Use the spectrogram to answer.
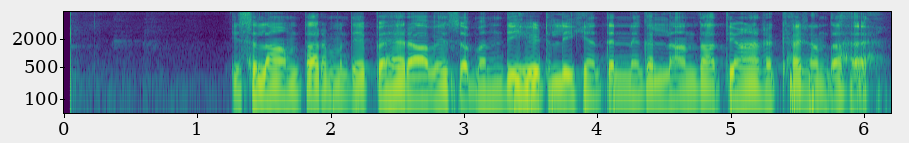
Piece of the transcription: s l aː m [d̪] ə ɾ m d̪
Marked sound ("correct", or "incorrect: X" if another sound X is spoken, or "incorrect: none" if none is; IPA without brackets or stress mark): incorrect: t̪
